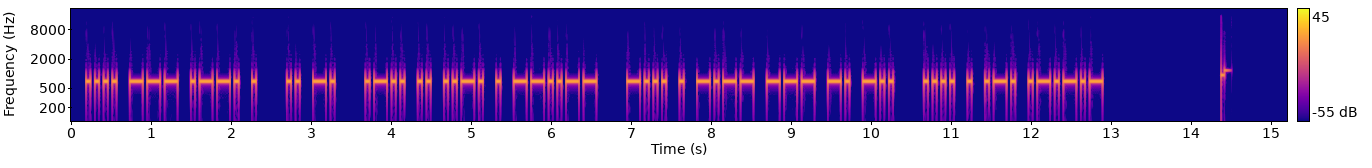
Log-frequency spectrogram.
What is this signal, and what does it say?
Morse code, heard as a keyed tone, about 22 wpm, 700 Hz. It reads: HOPE IN LIFE, BEYOND HER.
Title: Sentences from Top 1000 Words - Review Part 6 - 22wpm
